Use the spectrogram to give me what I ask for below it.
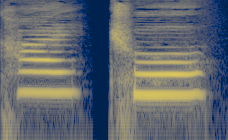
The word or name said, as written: kai1che1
